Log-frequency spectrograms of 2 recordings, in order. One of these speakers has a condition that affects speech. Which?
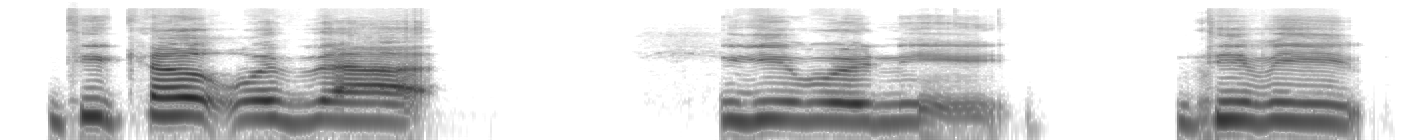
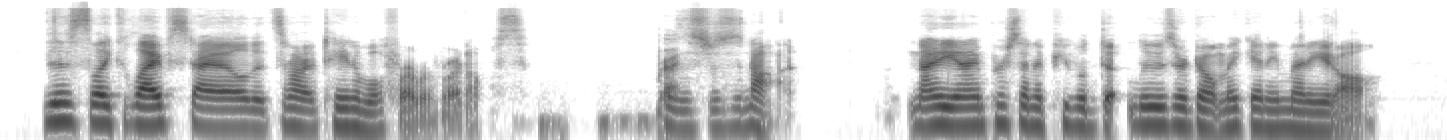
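The first: cerebral palsy; cerebral palsy affects how she talks.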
